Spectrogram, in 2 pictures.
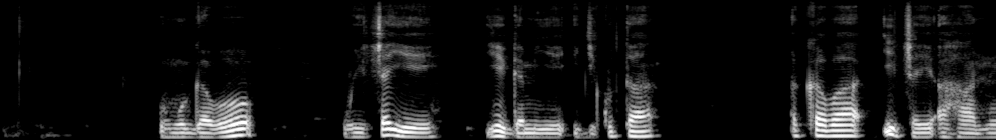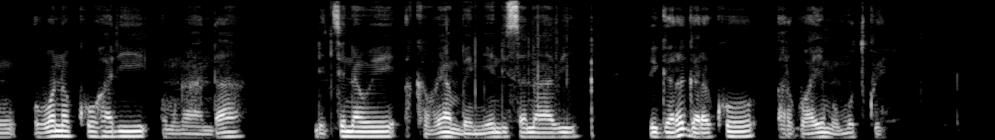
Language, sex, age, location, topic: Kinyarwanda, male, 25-35, Huye, health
